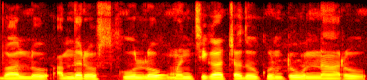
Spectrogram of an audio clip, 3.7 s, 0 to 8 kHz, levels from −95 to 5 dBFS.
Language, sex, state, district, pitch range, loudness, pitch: Telugu, female, Andhra Pradesh, Sri Satya Sai, 115-135 Hz, -17 LUFS, 125 Hz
